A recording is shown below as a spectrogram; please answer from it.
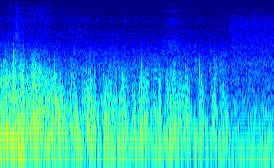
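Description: Wind buffeting the microphone outdoors, a gusty low rumble that is strongest in the first second or so and eases off toward the end.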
